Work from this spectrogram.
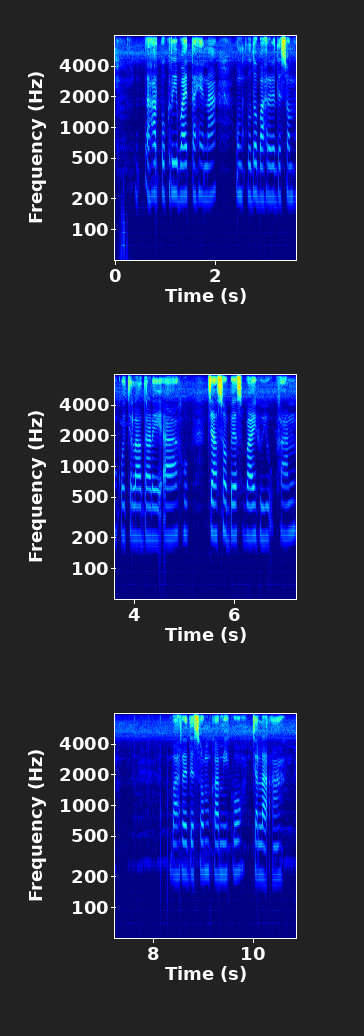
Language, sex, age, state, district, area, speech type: Santali, female, 30-45, Jharkhand, Seraikela Kharsawan, rural, spontaneous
